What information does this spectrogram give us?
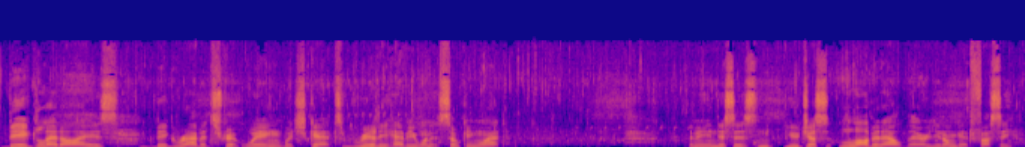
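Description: A man giving a casual, halting fly fishing tutorial as an instructor, talking while he works outdoors. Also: medium pitch, steady tone. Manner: halting, explaining as he casts. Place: outdoors, standing in a river. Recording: outdoor recording with water noise. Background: running water.

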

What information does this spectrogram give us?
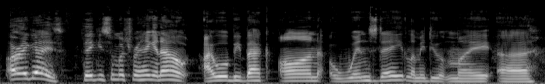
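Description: A man's voice: on the high side, moderate pace, clean tone. Rambling middle-aged man, casual livestreamer. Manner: rambling, self-deprecating, jokey. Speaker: indie game developer livestreamer. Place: indoor room at a computer. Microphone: desktop microphone.

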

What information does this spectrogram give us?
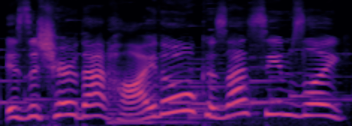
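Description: A woman hosting a let's play, reading a visual novel aloud with playful, expressive casual commentary. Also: sits high, normal speed, over music.

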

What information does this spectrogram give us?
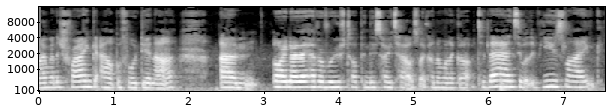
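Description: A woman's voice: on the high side, darkish tone, slight background noise. A woman in her twenties chatting casually to her phone camera in a hotel room, upbeat and full of fillers. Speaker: vlogger. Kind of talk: casual vlog chat to camera. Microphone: phone camera held close.

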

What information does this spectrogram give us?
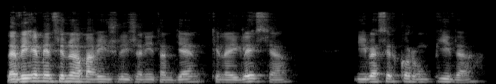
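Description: A man's voice: mid-range voice, fairly even intonation, brisk, sharp tone. A middle-aged French man speaking Spanish with a French accent, a guest author telling a story earnestly on a video call from home, often restarting words as he searches for the Spanish term. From France. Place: home room with a bookshelf and statue. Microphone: webcam on a video call.

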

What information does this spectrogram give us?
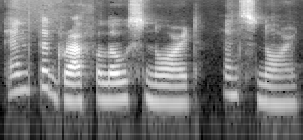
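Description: A young woman reading a rhyming children's picture book aloud, expressively and with dramatic pauses. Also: lowish voice, lively intonation, warm tone. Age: young adult. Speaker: children's storyteller. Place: small indoor room in front of curtains.

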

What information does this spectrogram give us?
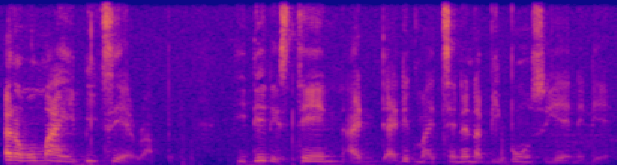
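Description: A man's voice: medium pitch, steady tone, a little fast, slight background noise. A man in his thirties with a Ghanaian accent, telling stories casually as an interview guest, switching between English and Twi. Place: small indoor studio.

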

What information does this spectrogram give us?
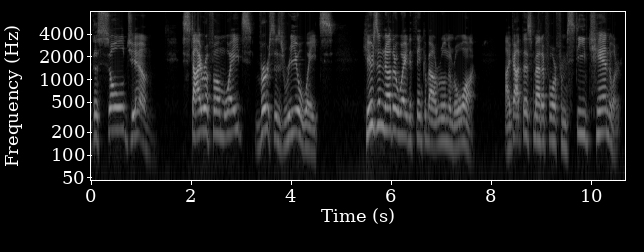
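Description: A middle-aged man hosting his own show, reading a short excerpt from his book and then promoting it with upbeat energy. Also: high-pitched. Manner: upbeat, energetic, gesturing while talking. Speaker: author and host. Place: dark studio with portrait wall.

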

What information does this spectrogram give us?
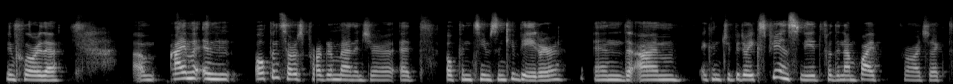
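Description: A woman from Ukraine introduces herself on a video call, her voice mid-pitched and even. She speaks in a friendly, businesslike way. The sound comes through a headset mic. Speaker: open source program manager.

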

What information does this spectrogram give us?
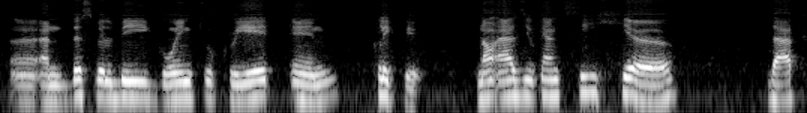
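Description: A man with an Indian English accent talks over a screen recording, guiding the listener through each click in a software lesson. He speaks at an unhurried, deliberate pace in a middle-pitched voice, pausing with small fillers as he explains. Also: a little hiss or hum, rough recording. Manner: slow, step-by-step explaining with fillers. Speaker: software trainer.

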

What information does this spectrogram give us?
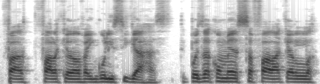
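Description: A man's voice: mid-range voice, level tone, racing. A man with a Brazilian accent giving a casual, unscripted explanation as a YouTuber, repeating himself and often checking that the listener follows. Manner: repetitive, often checks listener understanding with short tag questions. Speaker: YouTuber recapping anime and manga.

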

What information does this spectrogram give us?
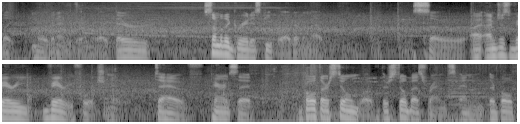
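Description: A young man from Canada with a raspy voice, chatting casually and rambling as a streamer, filling his talk with "like" and "um". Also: low-pitched. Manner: rambling, frequent "like" and "um". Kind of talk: casual chat while gaming. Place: home recording studio.

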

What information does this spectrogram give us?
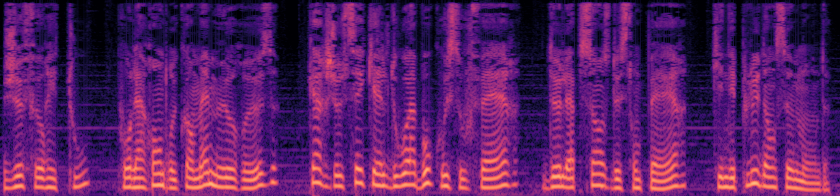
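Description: A woman as a long-suffering mother, mellow and dry. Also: low voice, a little slow, no room sound, faint music behind. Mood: hurt, sorrowful. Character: long-suffering, devout, hard-working shopkeeper mother.

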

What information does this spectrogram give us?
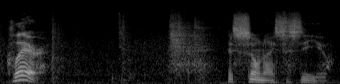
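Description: Earnest young American cop, heavy noise behind. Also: male voice, on the low side, big pitch swings, takes it slowly. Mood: gentle, reassuring. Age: young adult. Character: earnest, protective young male police officer. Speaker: video game voice actor. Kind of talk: cinematic game cutscene acting. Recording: loud rain and vehicle noise behind.

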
